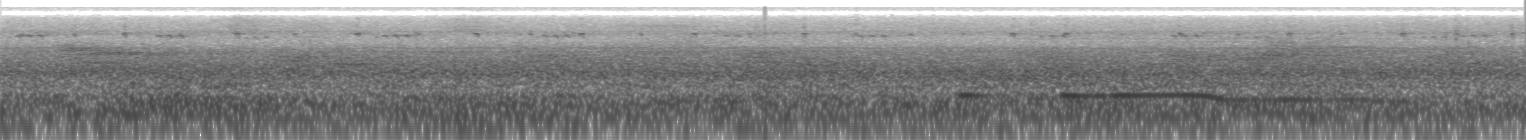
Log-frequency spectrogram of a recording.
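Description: A woman humming: one held note about two-thirds of the way in, stepping down to a lower note before stopping, over a steady background rush with faint high ticks repeating a few times a second.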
